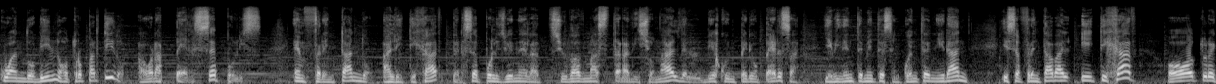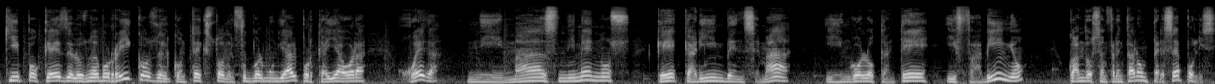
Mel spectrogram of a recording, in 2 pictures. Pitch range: 130-180 Hz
